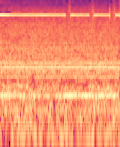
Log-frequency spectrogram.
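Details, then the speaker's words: Photocopier hopper sensor on a digital sensor tester: steady high-pitched tone breaking into short even beeps about every third of a second; sensor working normally. "Nah. Oke. Ini indikasinya sensor hopernya bekerja atau normal."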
